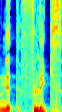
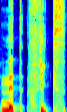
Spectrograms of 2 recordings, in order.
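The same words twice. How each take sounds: First: It is said with an L sound. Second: It is said without any L sound. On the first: The speaker calls it right. "et pas Netflix" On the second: The speaker calls it wrong. "il vient de prononcer Netflix"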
